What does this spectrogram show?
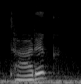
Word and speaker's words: Tariq: Among the cacti, Red had queried, Tariq, stressing the Q. She answered, yes, it's written with a qaf, but we pronounce the qaf as a g back home.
